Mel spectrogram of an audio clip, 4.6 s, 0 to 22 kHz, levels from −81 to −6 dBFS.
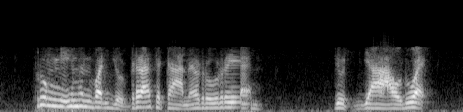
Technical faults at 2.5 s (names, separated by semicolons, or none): GSM full-rate codec; lost GSM frames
